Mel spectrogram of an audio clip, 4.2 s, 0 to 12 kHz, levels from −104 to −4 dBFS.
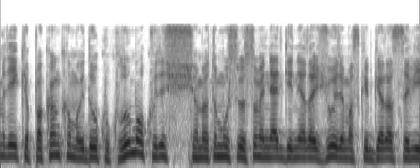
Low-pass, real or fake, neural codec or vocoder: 7.2 kHz; fake; codec, 16 kHz, 16 kbps, FunCodec, trained on Chinese and English, 50 frames a second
